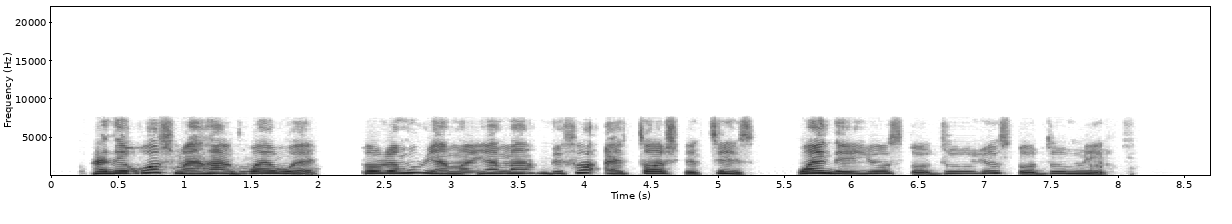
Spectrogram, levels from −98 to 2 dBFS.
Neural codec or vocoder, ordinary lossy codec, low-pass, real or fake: codec, 16 kHz, 16 kbps, FunCodec, trained on Chinese and English, 50 frames a second; none; none; fake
